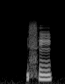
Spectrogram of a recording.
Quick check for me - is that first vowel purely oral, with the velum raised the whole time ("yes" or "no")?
no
